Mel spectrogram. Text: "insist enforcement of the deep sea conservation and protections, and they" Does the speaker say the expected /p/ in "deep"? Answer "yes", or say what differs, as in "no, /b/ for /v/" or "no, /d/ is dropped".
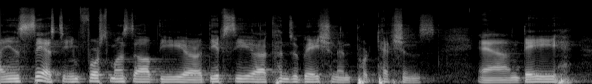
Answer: no, /f/ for /p/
